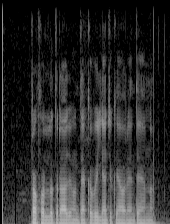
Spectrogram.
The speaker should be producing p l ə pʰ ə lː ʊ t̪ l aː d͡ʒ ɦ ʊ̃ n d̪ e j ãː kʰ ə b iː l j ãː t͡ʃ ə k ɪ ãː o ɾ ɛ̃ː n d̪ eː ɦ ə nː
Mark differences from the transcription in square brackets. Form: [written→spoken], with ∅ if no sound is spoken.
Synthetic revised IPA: p [l→ɾ] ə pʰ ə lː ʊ t̪ [l→ɾ] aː d͡ʒ ɦ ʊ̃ n d̪ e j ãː [kʰ→k] ə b iː l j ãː t͡ʃ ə k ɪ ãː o ɾ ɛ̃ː n d̪ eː ɦ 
